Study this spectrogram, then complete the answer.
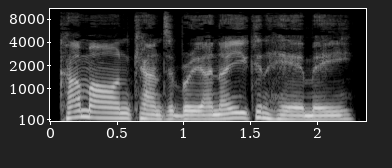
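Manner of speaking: high, loud coaxing; insistent. A narrator's reading. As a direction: insist to someone ignoring you. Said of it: "insisted Peg".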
